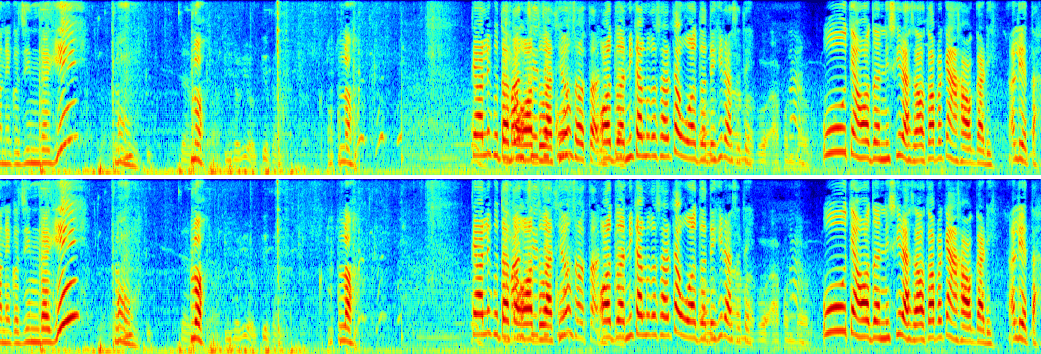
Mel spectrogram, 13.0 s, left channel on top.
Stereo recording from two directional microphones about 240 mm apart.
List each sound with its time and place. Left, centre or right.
0.0 s a woman's voice: centre
2.8 s a sound: centre
4.3 s a woman's voice: centre
5.9 s speech: centre
7.2 s speech: left
7.5 s a woman's voice: centre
